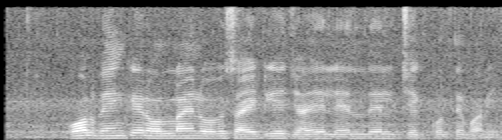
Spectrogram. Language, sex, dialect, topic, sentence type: Bengali, male, Jharkhandi, banking, statement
